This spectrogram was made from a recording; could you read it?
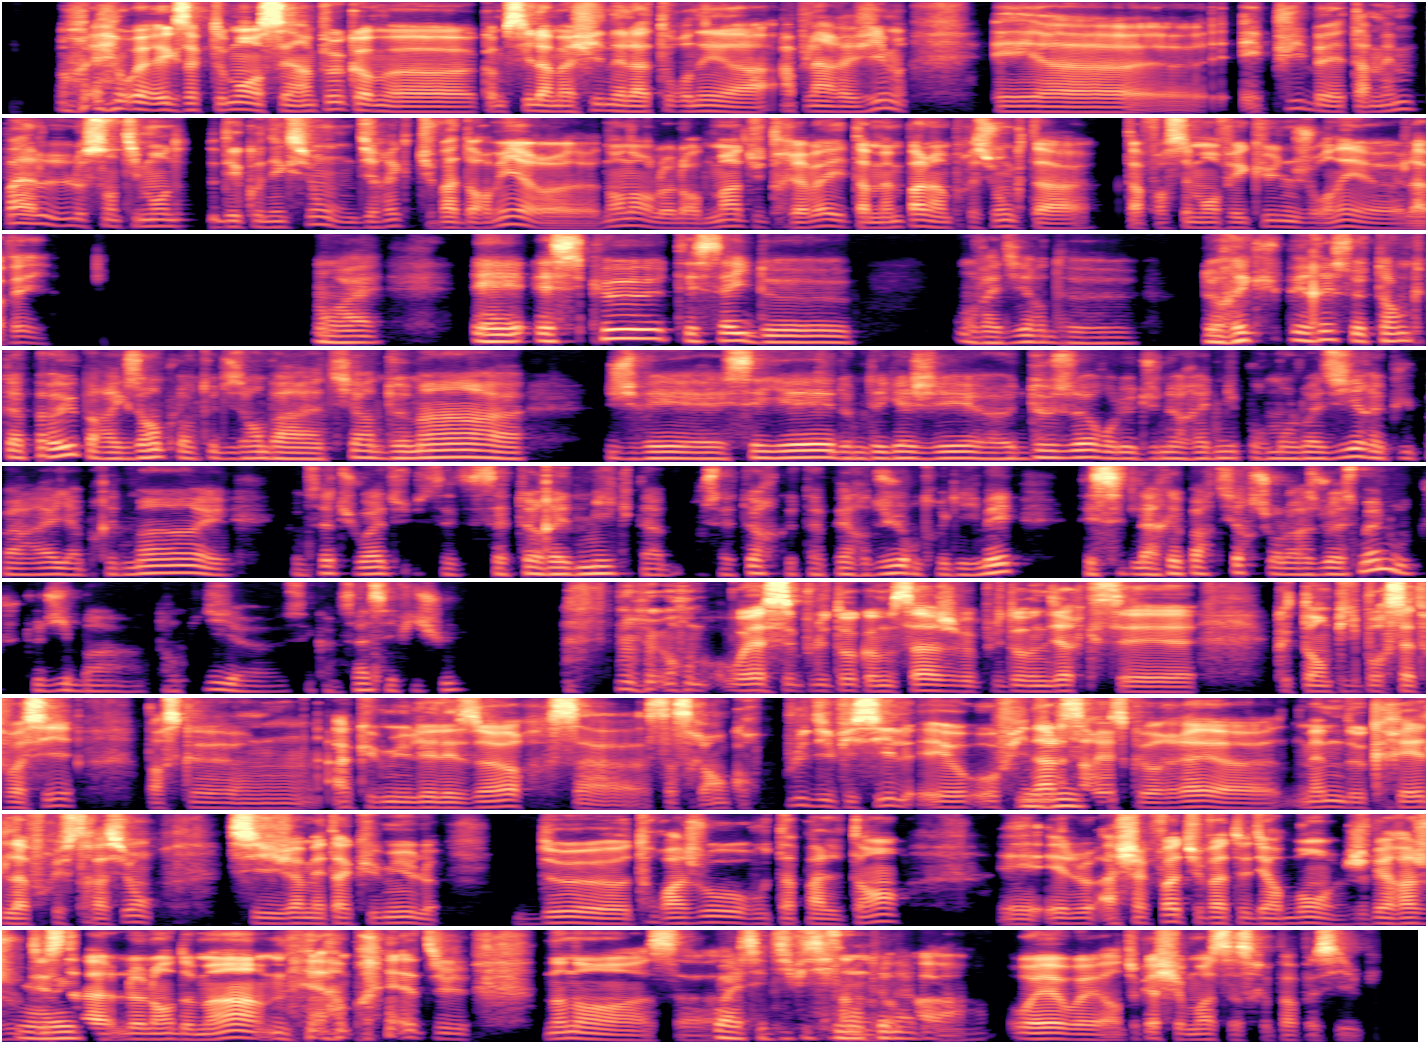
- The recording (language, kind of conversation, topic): French, podcast, Comment trouves-tu l’équilibre entre le travail et les loisirs ?
- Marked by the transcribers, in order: laughing while speaking: "Ouais"; drawn out: "heu"; chuckle; laughing while speaking: "mais après tu"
